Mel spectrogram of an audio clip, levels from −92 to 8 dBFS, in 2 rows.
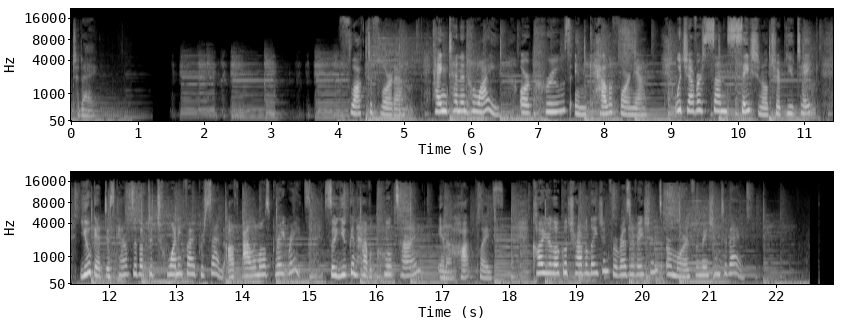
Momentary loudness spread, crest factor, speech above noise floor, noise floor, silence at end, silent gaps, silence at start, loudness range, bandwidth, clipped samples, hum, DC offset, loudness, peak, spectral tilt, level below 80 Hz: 19 LU; 20 dB; 37 dB; -58 dBFS; 0.35 s; 1.24-1.48 s; 0 s; 7 LU; 16.5 kHz; under 0.1%; none; under 0.1%; -21 LUFS; -4 dBFS; -3.5 dB/octave; -38 dBFS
